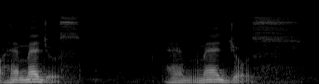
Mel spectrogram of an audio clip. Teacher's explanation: ditongo crescente aqui no final. Ditongozinho crescente. O I semivogal, o O é vogal, ditongo crescente, então a gente pode separar também como remédios.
